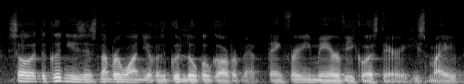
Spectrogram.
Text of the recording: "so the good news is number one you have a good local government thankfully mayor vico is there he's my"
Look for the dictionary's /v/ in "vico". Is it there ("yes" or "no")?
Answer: yes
